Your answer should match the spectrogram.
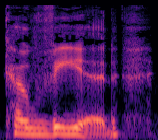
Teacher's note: it's the emphasis on the vid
